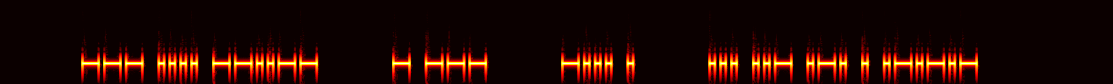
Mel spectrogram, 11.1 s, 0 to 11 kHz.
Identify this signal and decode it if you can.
Morse code, heard as a keyed tone, about 22 wpm, 700 Hz. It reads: OH, TO BE SURE.
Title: 2x Word-Spacing - Sentences from Top 500 Words - 22wpm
